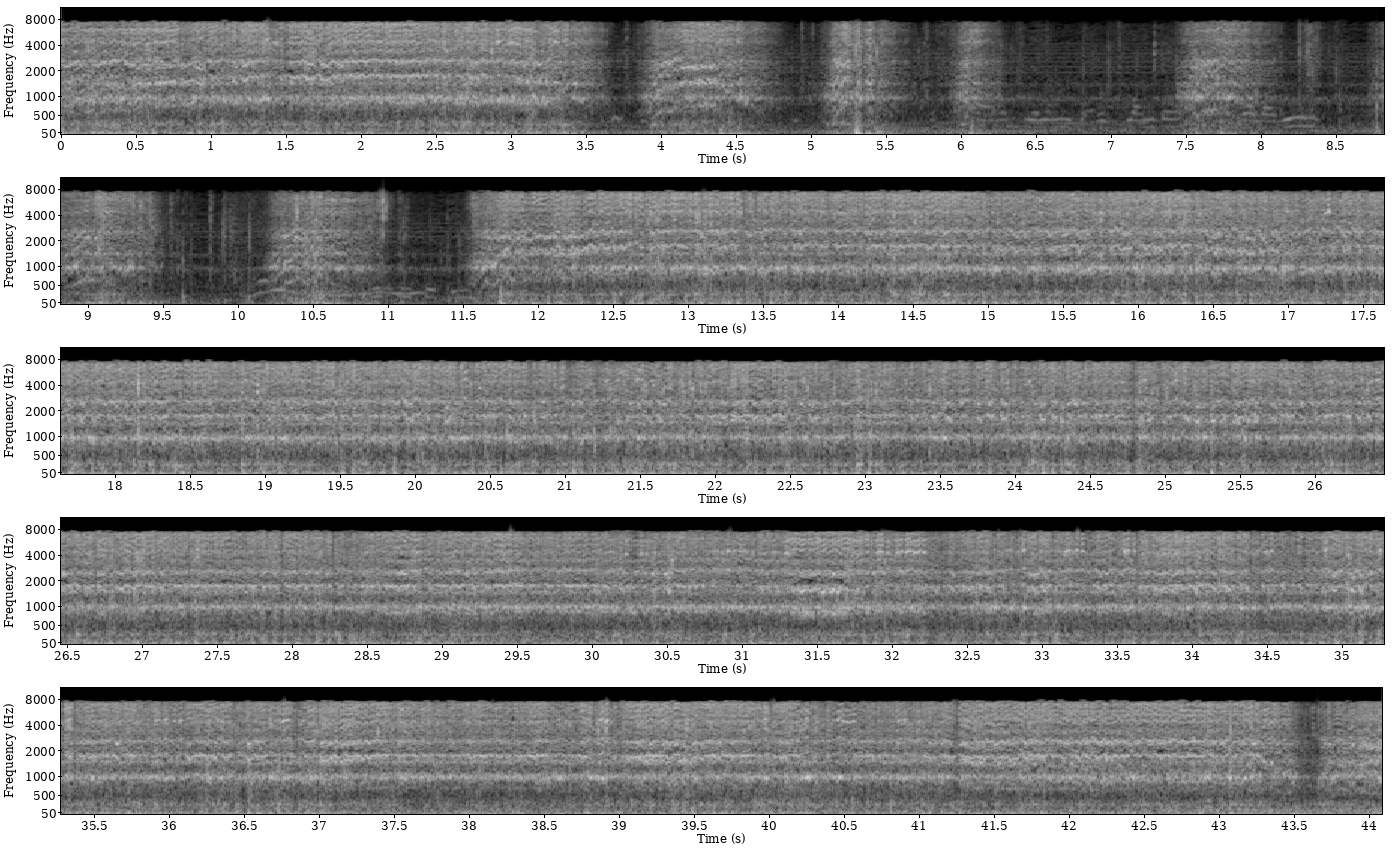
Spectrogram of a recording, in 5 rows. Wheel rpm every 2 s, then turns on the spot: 200, 170, 50, 20, 20, 60, 210, 220, 230, 230, 230, 230, 230, 230, 230, 230, 230, 230, 230, 230, 220, 160.
none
